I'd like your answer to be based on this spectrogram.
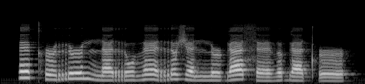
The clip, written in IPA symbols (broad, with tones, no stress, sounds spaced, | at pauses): ɛ˦ kʰ ə˞˨ r ə˞˦ nː æ˨ r o˨ ð ɛ˦˨ r ə˦ ʒ ɛ˨ nː ə˞˨ ɡ æ˦ s ɛ˨ ð ə˦ ɡ æ˨ tʼ ə˞˨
